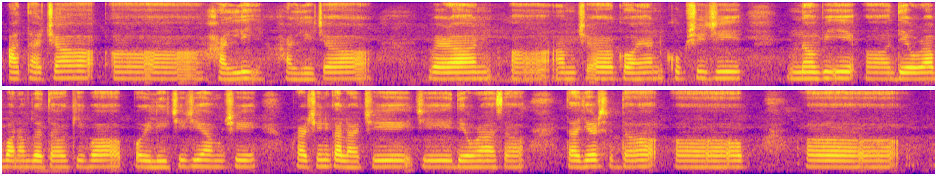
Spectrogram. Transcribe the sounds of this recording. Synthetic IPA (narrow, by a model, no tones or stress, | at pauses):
at̪at͡ɕja | halːihalːit͡ɕa | ʋɛɭan | a̰mt͡ɕjaɡɔjãnkʰubɕid͡ʑi | nəʋiːd̪eʋɽ̃ãbanapd͡zat̪akĩw̃ʋapəjlit͡ɕid͡ʑiːamt͡ɕi | pɾat͡ɕiːnkalat͡ɕid͡ʑid̪eʋɽãəsa | t̪ad͡ʑeɾsud̪ʱːa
